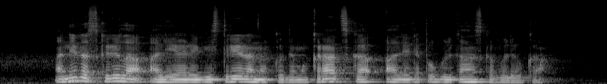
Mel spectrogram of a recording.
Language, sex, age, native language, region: Slovenian, male, 30-49, Slovenian, Savinja region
